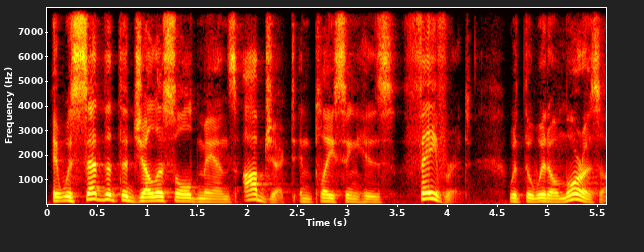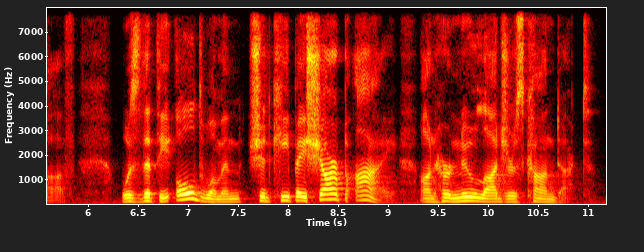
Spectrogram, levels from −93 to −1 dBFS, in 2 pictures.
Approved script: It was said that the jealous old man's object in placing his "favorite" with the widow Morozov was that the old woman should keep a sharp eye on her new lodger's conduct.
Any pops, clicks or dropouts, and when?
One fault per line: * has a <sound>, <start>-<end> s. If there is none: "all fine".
all fine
